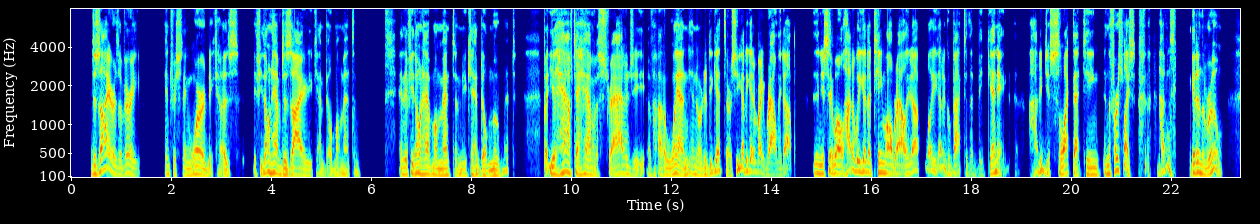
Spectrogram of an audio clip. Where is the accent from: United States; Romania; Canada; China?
Canada; born there; I'm born Canadian, and my mom had passed on in Windsor, Ontario, Canada, where they lived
